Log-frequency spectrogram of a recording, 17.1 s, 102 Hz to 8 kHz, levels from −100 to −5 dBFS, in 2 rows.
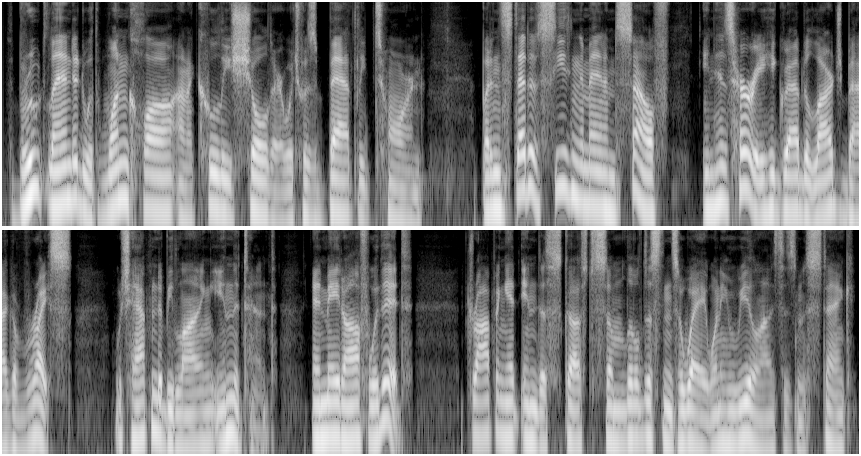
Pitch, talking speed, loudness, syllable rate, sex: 130 Hz, 200 wpm, -20 LUFS, 5.6 syllables/s, male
